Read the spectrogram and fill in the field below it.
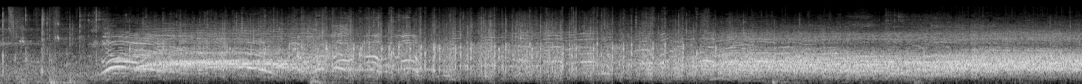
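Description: A crowd in a large hall cheers and shouts loudly.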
